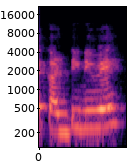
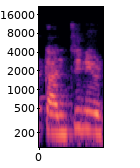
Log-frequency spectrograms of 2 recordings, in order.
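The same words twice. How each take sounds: First: Continue said kon-tin-yoo-AY; continue with an extra "ay" on the end; wrongly voiced final e. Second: Continue said normally as kun-TIN-yoo; continue ending in "yoo", final e silent; silent-e pronunciation. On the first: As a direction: say continue as if its last e were sounded. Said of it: "do we say continue?". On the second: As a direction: say continue with nothing after the "yoo". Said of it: "E is at the end silent". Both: Shown as a demonstration.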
